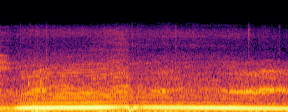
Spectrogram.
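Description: A supercharged Mazda ND Miata runs laps on a race track, its engine holding a loud, steady drone with a brief dip and recovery midway, heard from inside the car without talk.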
